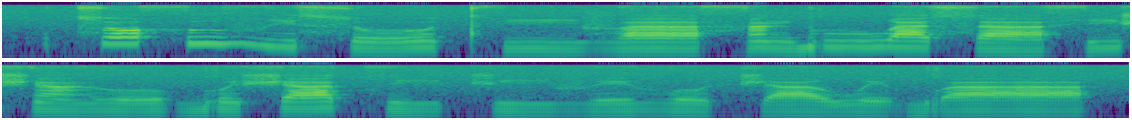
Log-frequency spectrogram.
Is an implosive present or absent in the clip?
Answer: absent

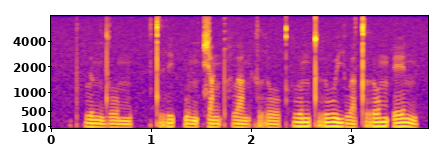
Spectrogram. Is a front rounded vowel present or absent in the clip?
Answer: absent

